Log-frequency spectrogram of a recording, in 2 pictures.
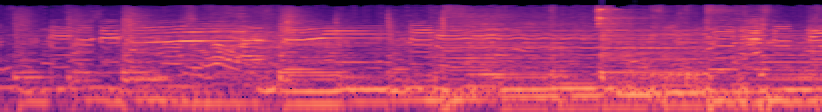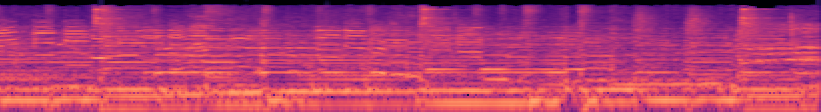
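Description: Recorded backing track starting up: guitar over a steady bass line and beat, the instrumental introduction of a song, building in loudness over the first second or two.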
